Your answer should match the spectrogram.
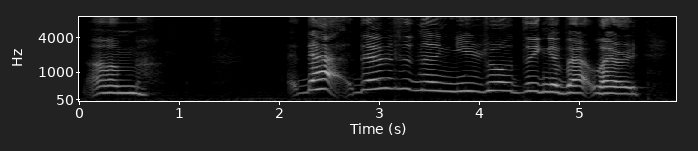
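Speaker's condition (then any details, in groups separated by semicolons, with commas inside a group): Cerebral palsy; not degenerative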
